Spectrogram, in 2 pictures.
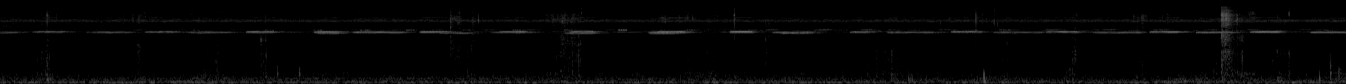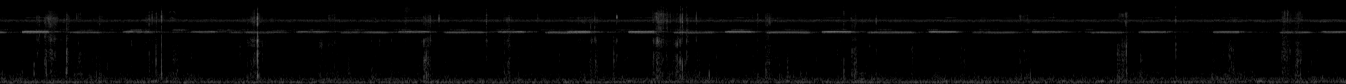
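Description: Footsteps on dry leaf litter, irregular steps through forest undergrowth, over a steady chorus of night insects: a high pulsing trill and a higher continuous whine.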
